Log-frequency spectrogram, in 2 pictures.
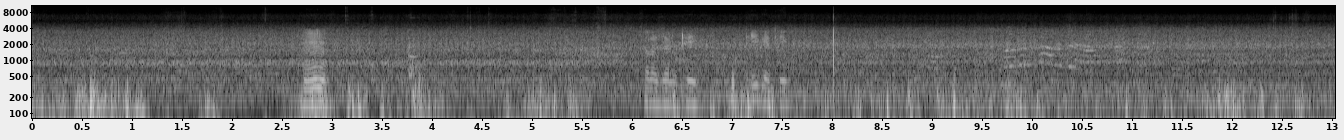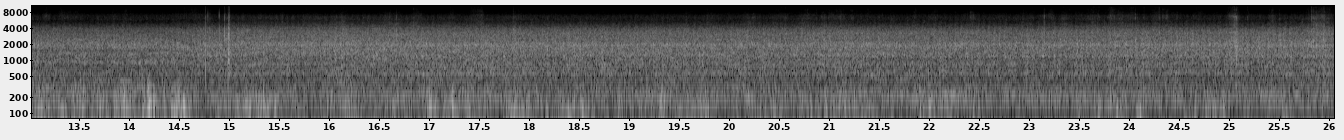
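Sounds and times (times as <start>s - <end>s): steady background noise: 0.0s - 26.0s
paper notes rustling: 20.1s - 26.0s.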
